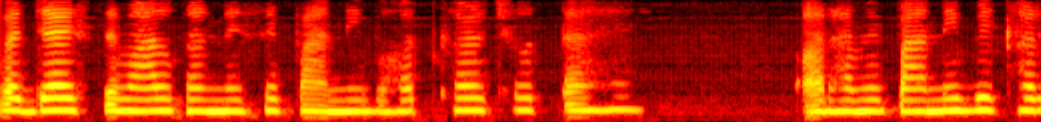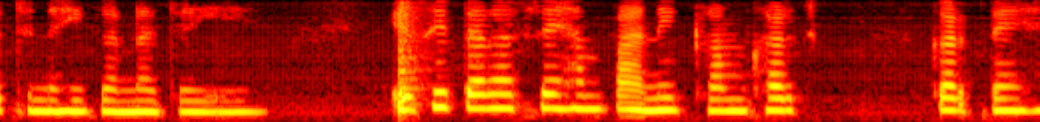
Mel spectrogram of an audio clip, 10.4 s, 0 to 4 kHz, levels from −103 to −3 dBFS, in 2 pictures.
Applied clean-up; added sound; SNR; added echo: none; Snare drum; 9 dB; none.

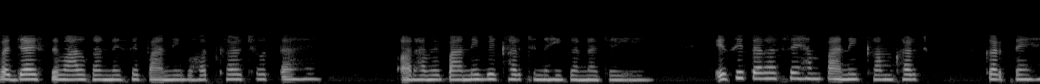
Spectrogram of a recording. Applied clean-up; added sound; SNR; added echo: none; none; none; none.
